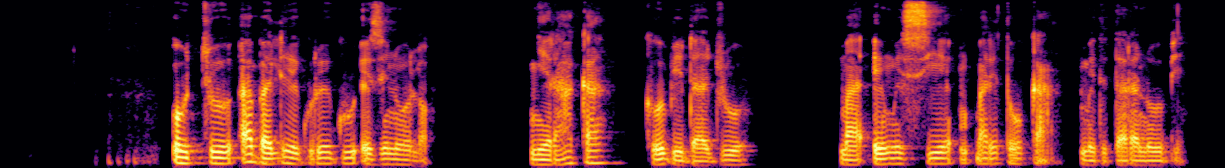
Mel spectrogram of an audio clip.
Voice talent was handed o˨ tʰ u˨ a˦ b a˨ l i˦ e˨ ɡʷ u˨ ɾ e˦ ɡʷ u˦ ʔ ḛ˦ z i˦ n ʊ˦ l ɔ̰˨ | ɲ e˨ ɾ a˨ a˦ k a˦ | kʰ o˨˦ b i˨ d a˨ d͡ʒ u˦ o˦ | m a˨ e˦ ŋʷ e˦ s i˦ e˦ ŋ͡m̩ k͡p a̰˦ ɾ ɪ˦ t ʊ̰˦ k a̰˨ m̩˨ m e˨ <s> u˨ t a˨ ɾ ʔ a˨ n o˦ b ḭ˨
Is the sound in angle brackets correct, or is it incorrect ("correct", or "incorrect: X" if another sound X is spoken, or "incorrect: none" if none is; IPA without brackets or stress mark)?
incorrect: t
